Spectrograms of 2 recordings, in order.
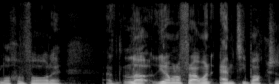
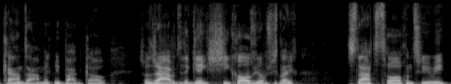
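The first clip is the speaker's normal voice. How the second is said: ordinary talk, nothing marked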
